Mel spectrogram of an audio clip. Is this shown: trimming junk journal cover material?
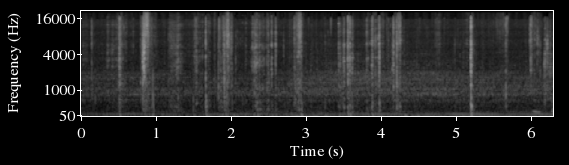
yes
